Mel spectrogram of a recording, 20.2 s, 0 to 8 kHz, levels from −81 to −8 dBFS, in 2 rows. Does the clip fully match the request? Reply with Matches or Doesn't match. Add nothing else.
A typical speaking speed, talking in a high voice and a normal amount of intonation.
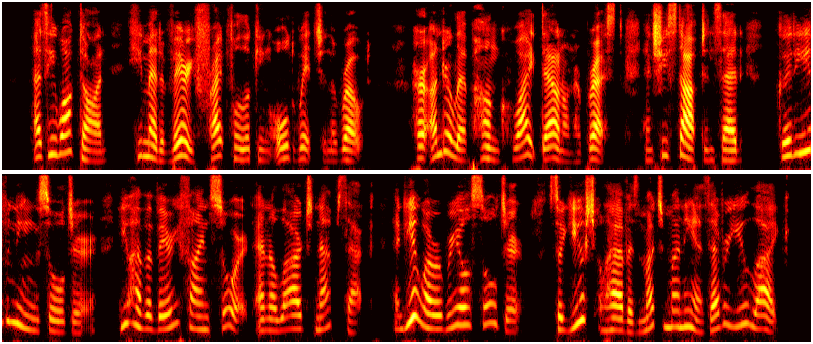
Doesn't match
